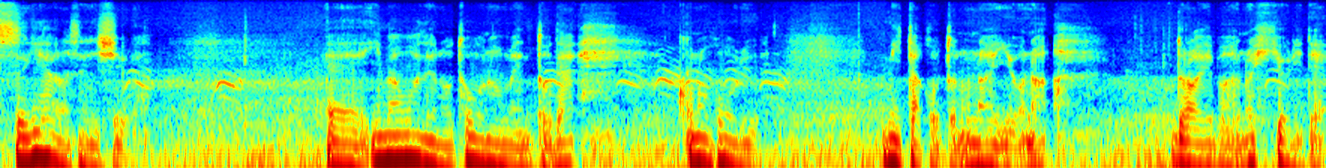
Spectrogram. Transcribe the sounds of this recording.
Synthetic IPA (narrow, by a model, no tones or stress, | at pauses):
sɨɡʲihaɾasẽ̞ɰ̃ɕɨ̰ | eimamad̪e̞no̞t̪o̞ːnamẽ̞nt̪o̞d̪e̞ | kʰo̞no̞ɦo̞ːɾɯ̟ | mʲit̪ako̞t̪o̞no̞naijo̞̰ːna | d̪o̞ɾaibaːno̞çi̥kʲioɾʲid̪e̞̰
